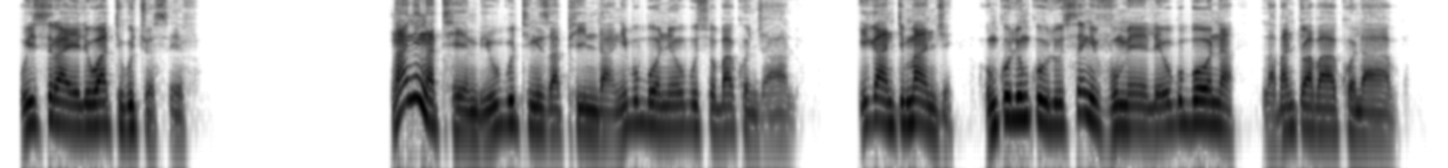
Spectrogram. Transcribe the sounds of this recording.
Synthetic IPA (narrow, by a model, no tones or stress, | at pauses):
uisrajeliwatʰiɣud̥ʒ̥ʱɔsɛːfḁ | ŋaŋiŋatʰembʱiuɣutʰiŋizapʰindʱaŋiβuβɔnɛuβusɔβakʰɔnd͡ʒʱaːlɔ | iɣantʼimaːnd͡ʒʱɛ | uŋkʼuluŋkʼuluseŋivumɛlɛuɣuβɔna | la̰βantʼuaβakʰɔlaːβɔ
